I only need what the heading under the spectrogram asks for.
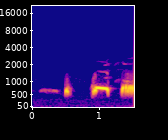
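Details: Spotted dove kept as a decoy bird, calling to provoke wild males: a brief snatch of low, hollow cooing, with a soft drawn-out note, a short coo, then a louder sustained coo, against a quiet background.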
